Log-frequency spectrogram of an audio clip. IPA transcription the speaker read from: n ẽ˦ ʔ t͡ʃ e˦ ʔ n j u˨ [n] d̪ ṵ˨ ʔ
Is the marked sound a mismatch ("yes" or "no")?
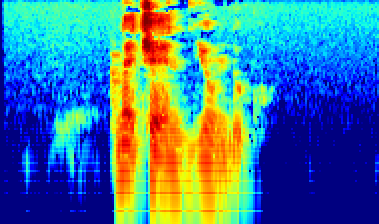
no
